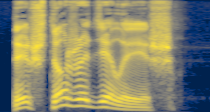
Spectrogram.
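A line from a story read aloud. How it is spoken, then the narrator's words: Dry, bossy question. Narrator (Russian): сухо начальнически спросил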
